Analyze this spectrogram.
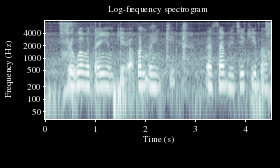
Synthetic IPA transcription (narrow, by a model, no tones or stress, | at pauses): pɾɐbuabət̪aːĩɦɐmkḛʔa̰pənbəɦinkʰḭ | pɛsabʱeːd͡ʒekebaː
